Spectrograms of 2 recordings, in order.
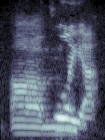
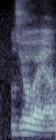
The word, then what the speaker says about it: Joya: Joya. Mm-hmm. Yeah, Joya. Like kind of like the beans.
